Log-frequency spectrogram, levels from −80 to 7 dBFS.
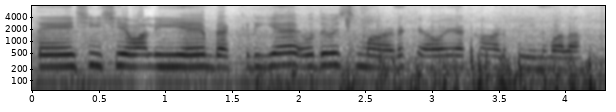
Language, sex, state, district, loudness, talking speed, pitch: Punjabi, female, Punjab, Kapurthala, -11 LUFS, 195 wpm, 225 Hz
